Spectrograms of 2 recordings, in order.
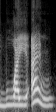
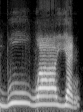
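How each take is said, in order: First: The 'ai' glides together as one vowel sound. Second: The vowels are split into separate syllables. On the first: The speaker calls it wrong. "dia tak jadi buaian" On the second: The speaker calls it right. "Dia jadi buayan. Dia pisah tu"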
